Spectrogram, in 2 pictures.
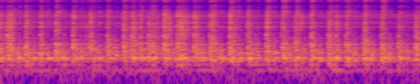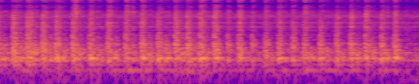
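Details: Needle EMG in a patient referred with a diagnosis of dystonia: dense, irregular crackling bursts of muscle firing in a chaotic pattern, consistent with psychogenic tremor rather than dystonia.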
